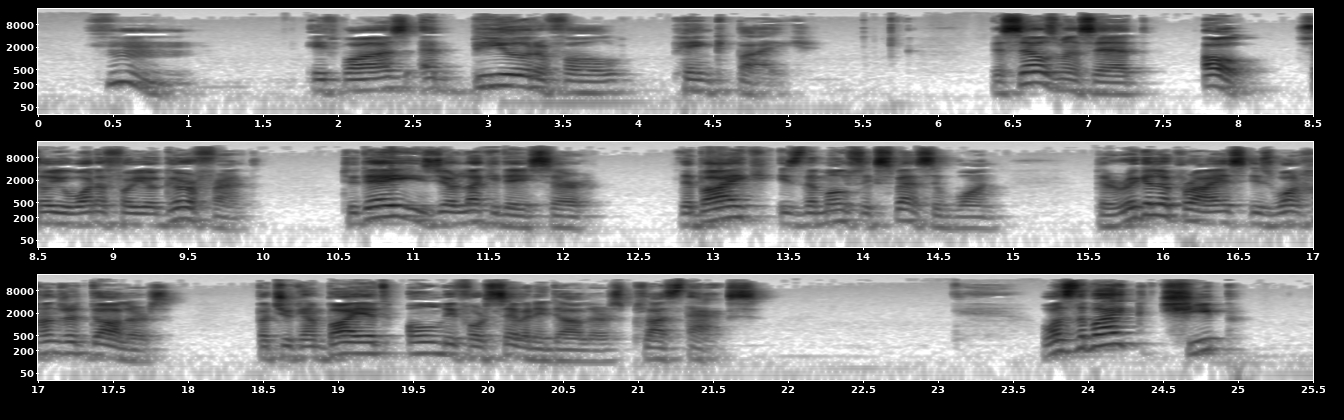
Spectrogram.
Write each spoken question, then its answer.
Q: Was the bike cheap?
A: No. It wasn't cheap. It was really expensive.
